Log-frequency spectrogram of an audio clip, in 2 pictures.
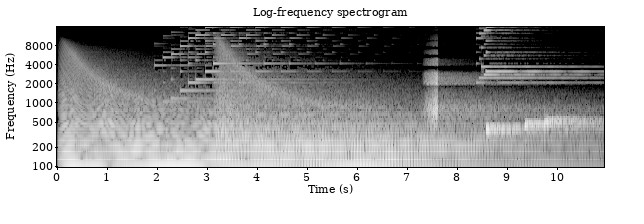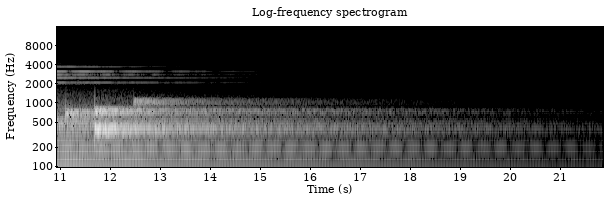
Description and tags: PSX startup
Now this sound is a recreation of the famous Sony Playstation boot sound when the logotype was seen on screen. Created with FL Studio and a few plugins.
